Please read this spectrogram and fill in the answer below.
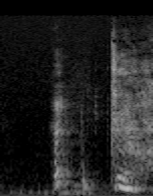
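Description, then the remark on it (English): A single sneeze: a short, catching intake of breath, then a brief pause before a loud, explosive burst that trails off quickly. No one speaks. “I'm sorry, I have to sneeze.”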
